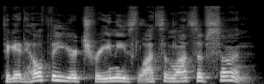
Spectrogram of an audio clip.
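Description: A man voicing an upbeat, helpful male tree doctor in brisk, cheerful rhyming patter. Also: a little high, animated, husky.

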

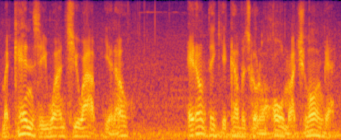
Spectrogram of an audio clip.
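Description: A man's voice: low voice, expressive, brisk, background noise. An actor playing a male street-vendor informant in a video game, talking in a plain, cautioning way. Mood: warning.

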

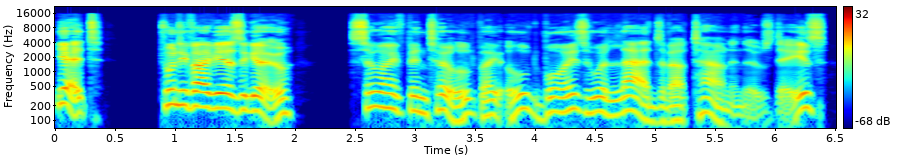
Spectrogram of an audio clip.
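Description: High-pitched, animated male storyteller. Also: measured pace, gravelly, no echo, studio quality. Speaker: audiobook narrator. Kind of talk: expressive first-person literary narration.

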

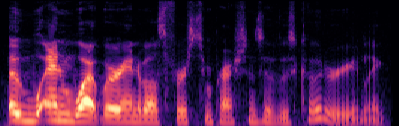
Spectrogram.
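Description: A woman hosting a casual talk show, chatting in an excitable, joking way. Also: on the low side, rapid-fire, vocal fry, no room sound, clean studio sound. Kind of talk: casual chat. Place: indoor studio set.

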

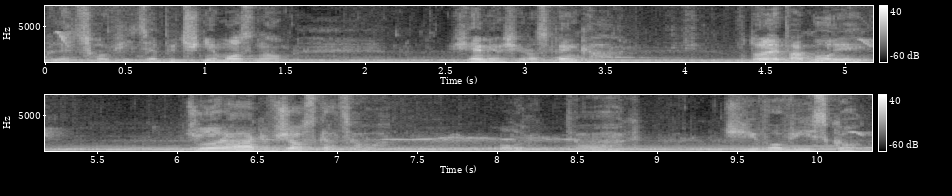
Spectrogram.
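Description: A simple Masurian peasant woodcutter, caught up in his visions in a radio drama. He speaks slowly in halting rustic dialect, breaking into exclamations, with music behind him. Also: fairly high pitch, lively intonation. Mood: awed. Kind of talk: radio play acting. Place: wooden barn, staged with musicians.

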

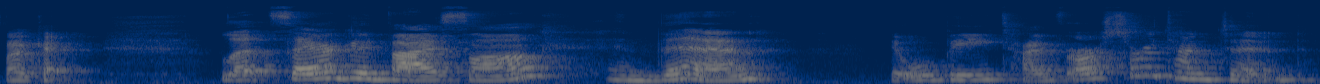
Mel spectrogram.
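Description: A woman in her thirties hosting a children's storytime, speaking in a gentle, sing-song, drawn-out way to young viewers. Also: mid-range voice, expressive. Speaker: library storytime host. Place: living room, indoors, on a couch. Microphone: camera a few feet away. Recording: roomy echo from camera distance.

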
